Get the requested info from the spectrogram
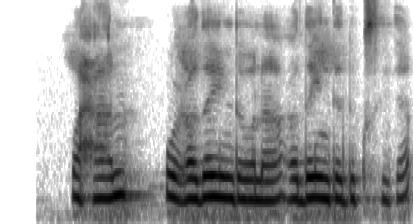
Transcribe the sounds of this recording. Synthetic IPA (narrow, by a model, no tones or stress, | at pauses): wɑħɑːn | uːʕɔðɛjnd̪ɔːnaːʕɔðɛjnt̪ʰɐd̪ʊɡsɪɣɐ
